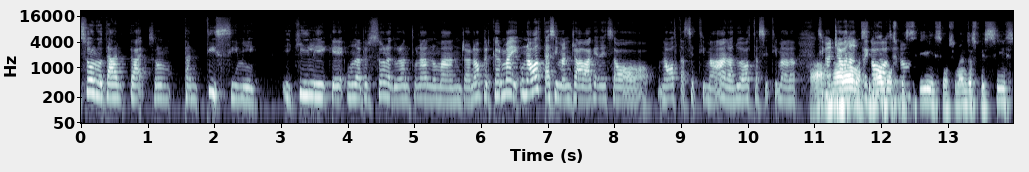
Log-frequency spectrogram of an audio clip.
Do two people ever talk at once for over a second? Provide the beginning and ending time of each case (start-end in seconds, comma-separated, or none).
10.9-12.4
